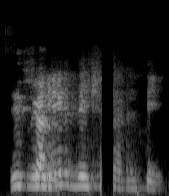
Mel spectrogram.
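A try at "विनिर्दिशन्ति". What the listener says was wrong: మీరేం చదివారంటే దశంతి అని చదివారు.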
